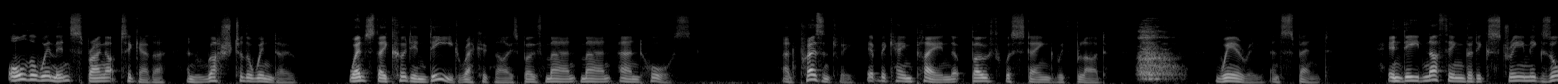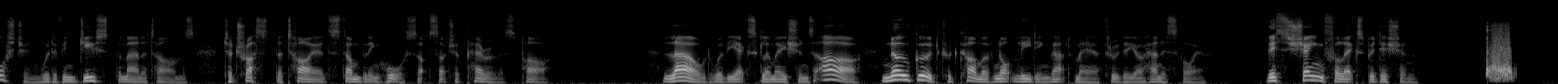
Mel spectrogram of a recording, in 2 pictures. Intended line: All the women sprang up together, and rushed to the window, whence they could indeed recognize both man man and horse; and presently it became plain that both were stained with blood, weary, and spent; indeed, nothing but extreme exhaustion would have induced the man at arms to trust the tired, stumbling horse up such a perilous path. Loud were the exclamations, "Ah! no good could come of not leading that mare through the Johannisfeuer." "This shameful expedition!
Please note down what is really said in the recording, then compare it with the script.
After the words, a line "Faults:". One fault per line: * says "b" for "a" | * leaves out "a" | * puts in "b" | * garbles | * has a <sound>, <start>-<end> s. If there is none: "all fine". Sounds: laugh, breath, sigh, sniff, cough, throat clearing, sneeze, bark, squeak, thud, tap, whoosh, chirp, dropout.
All the women sprang up together, and rushed to the window, whence they could indeed recognize both man man and horse; and presently it became plain that both were stained with blood, weary, and spent; indeed, nothing but extreme exhaustion would have induced the man at arms to trust the tired, stumbling horse up such a perilous path. Loud were the exclamations, "Ah! no good could come of not leading that mare through the Johannisfeuer." "This shameful expedition!
Faults:
* has a breath, 11.3-11.9 s
* has a cough, 30.4-30.8 s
